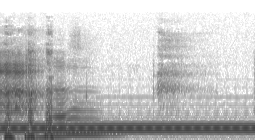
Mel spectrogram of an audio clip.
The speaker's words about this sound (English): It's a dial tone. Dial tone? What is it?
